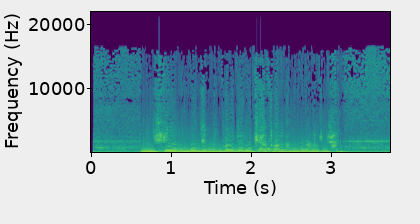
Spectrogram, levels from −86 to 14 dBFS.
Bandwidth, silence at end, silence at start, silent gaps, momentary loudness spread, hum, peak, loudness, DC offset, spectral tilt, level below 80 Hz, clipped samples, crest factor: 17 kHz; 0 s; 0.05 s; none; 9 LU; none; 0 dBFS; -9 LUFS; under 0.1%; -6 dB/octave; -22 dBFS; under 0.1%; 8 dB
